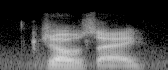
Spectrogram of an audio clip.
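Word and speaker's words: Jozea: So far, out of Glenn and Josiah, how do you pronounce his name? Jose.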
